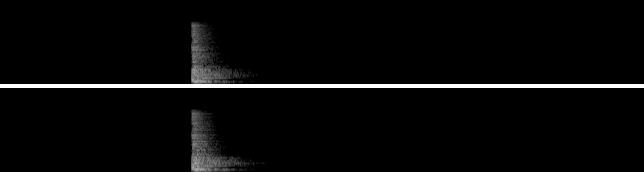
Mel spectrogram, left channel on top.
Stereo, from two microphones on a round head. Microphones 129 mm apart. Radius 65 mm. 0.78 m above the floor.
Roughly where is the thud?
Left.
